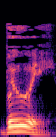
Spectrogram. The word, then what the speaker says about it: buy: Popular fresh juices are made from bisap, ginger, bai pronounced bui, which is the fruit of the baobab tree,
